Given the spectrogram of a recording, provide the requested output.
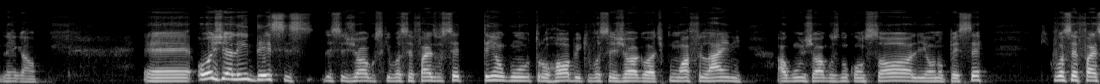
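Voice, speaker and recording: In a normal speaking voice, a man with a fairly high pitch talks at a moderate pace, his pitch varying in an ordinary way while his loudness swings widely. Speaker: radio host. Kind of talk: interview. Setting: Skype call.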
